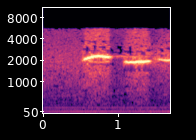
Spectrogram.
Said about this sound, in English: Hey, what was that? What was what? Did you hear a whistle? Sounded like a signal. Yeah, there. You hear it?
